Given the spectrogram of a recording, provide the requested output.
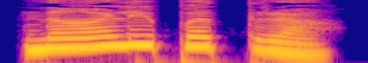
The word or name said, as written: ನಾಳೀಪತ್ರ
